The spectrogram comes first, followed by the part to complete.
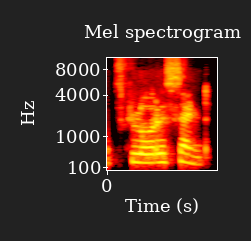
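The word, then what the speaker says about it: fluorescent: सी वाला सही है फ्लोरसेंट अब इसमें भी आपके पास पास जो है वो यू साइलेंट है। फ्लोरे सेंट अब सेंट में आपके पास जो है वो एस की आवाज अगर हम निकाल रहे हैं तो सी साइलेंट है।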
